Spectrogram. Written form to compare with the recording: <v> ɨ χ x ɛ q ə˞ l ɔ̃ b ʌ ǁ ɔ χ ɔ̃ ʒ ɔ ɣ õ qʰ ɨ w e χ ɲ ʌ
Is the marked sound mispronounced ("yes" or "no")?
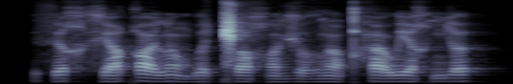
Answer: yes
